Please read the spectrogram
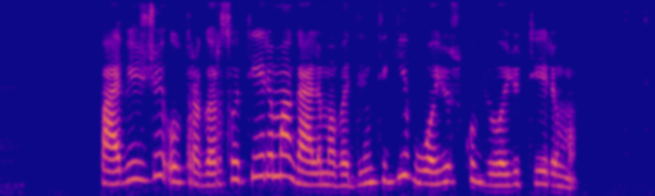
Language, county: Lithuanian, Marijampolė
